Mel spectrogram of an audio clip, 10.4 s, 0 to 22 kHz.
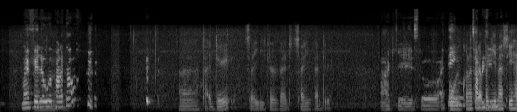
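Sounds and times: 
speech: 0.4s - 2.0s, 3.6s - 6.7s, 7.6s - 10.3s
laughter: 7.8s - 10.1s
person hiccuping: 9.0s - 10.0s.

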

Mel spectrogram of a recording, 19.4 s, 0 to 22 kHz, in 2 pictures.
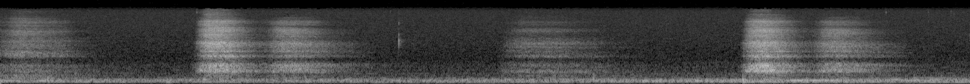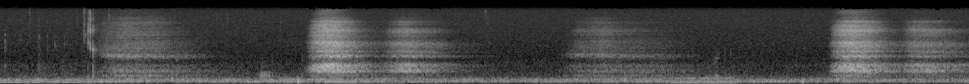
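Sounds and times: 
deep rhythmic belly breathing, inhaling and exhaling: 0.0s - 1.2s, 1.8s - 3.8s, 4.9s - 6.5s, 7.4s - 9.4s, 10.5s - 14.6s, 15.3s - 17.2s, 18.0s - 19.3s
low hum: 0.0s - 19.3s.

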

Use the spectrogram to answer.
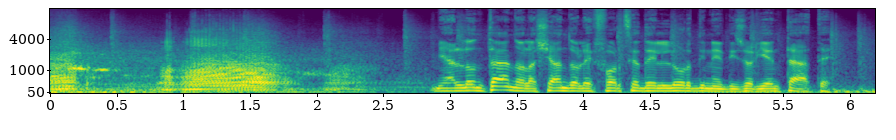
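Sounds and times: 
car tires squealing: 0.0s - 2.6s
car engine revving hard and pulling away: 0.0s - 2.8s
speech: 2.9s - 6.1s.

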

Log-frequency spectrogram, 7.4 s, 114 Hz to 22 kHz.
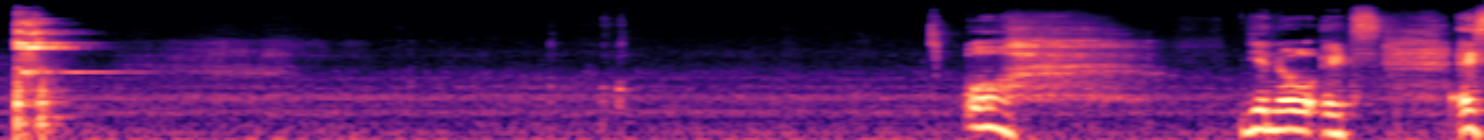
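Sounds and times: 
glass tapped against another glass: 0.0s - 0.6s
glass ringing tone: 0.0s - 0.7s
speech: 4.8s - 5.3s, 6.2s - 7.4s.

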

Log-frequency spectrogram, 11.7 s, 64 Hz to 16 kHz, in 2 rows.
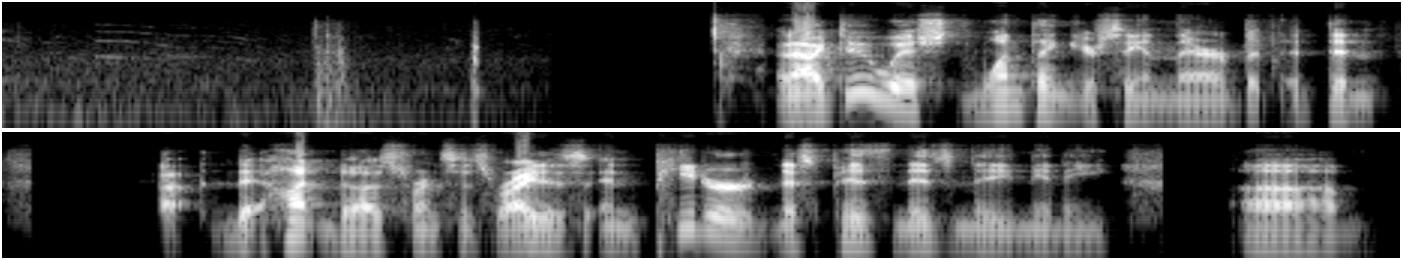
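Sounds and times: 
door clunks: 1.3s - 1.6s
speech: 3.2s - 11.6s.

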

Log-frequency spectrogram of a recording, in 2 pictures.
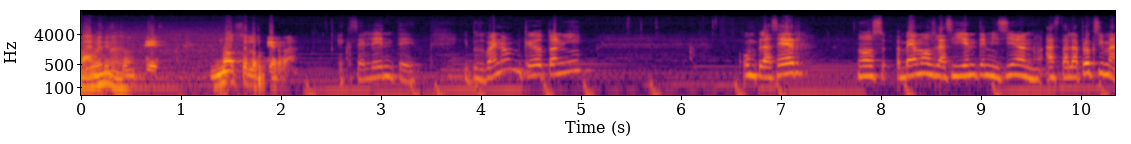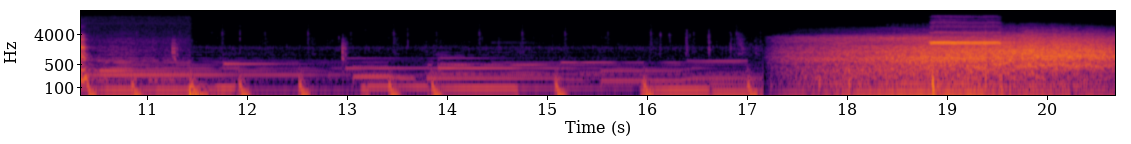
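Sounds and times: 
speech: 0.0s - 5.2s, 6.6s - 10.5s
loud stadium crowd roar: 17.2s - 20.6s
short shrill referee's whistle blast ending a match: 18.4s - 19.9s.

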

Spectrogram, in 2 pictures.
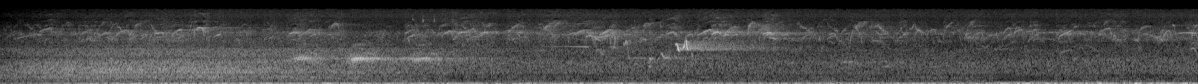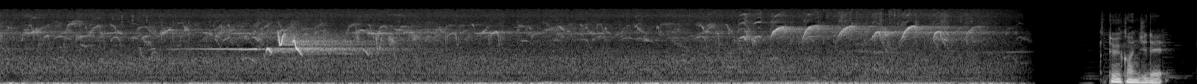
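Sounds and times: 
train such as a Shinkansen passing on a nearby railway bridge: 0.0s - 5.3s
Japanese bush warbler singing its spring hō-hokekyo phrase: 0.0s - 22.0s
speech: 23.1s - 23.8s.

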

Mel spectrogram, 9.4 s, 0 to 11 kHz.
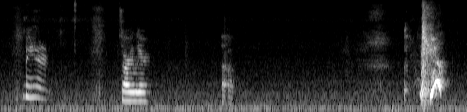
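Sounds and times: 
speech: 2.4s - 3.0s, 4.4s - 4.8s
sneeze: 8.1s - 9.0s.

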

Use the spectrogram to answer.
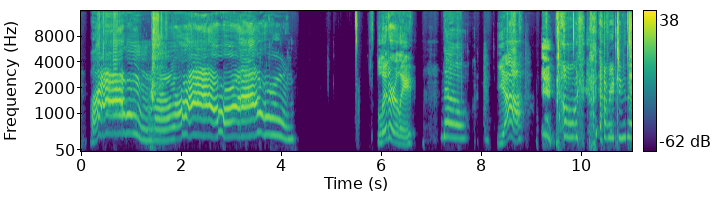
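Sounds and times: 
person imitating a cat's scream: 0.1s - 4.3s
speech: 0.2s - 0.5s, 6.0s - 11.0s.

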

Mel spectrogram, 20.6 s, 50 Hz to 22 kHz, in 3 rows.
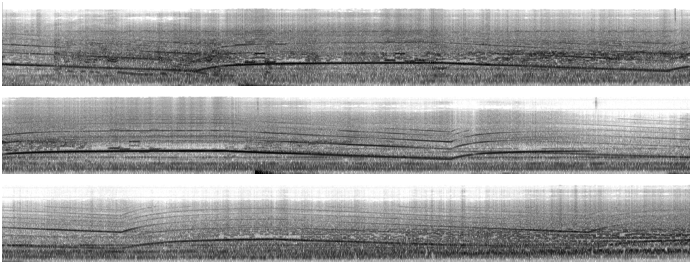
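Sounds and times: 
low rumble of traffic: 0.0s - 3.3s, 9.3s - 10.2s
emergency vehicle siren wailing: 0.0s - 20.6s.

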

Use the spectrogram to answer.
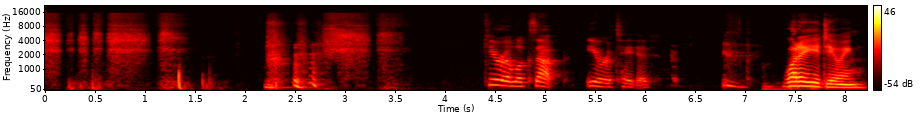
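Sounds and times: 
person doing rapid bellows breathing through the nose: 0.0s - 4.4s
speech: 4.4s - 6.2s, 6.8s - 8.2s.

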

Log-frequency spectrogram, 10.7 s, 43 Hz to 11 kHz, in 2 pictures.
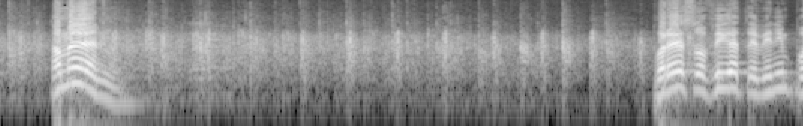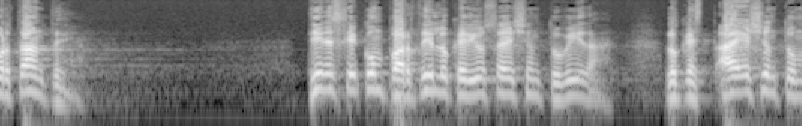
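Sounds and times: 
audience applause: 0.0s - 4.4s
speech: 0.4s - 0.9s, 4.4s - 5.9s, 7.4s - 10.6s.

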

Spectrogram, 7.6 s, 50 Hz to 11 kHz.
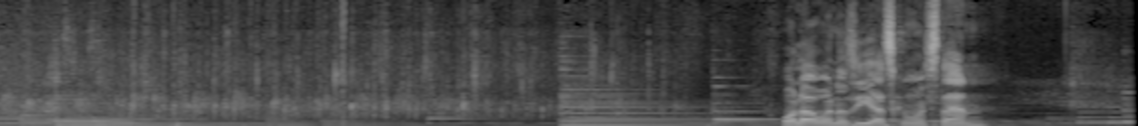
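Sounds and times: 
crowd applause: 0.0s - 4.8s
speech: 5.3s - 6.7s.

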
